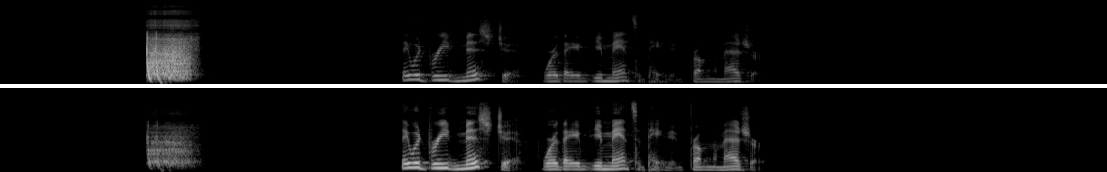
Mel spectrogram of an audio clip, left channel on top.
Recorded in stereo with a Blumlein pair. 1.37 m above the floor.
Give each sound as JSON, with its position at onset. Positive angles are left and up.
{"t": 1.5, "sound": "a gunshot", "azimuth_deg": 50, "distance_m": 0.7}
{"t": 4.0, "sound": "a woman speaking", "azimuth_deg": -45, "distance_m": 0.5}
